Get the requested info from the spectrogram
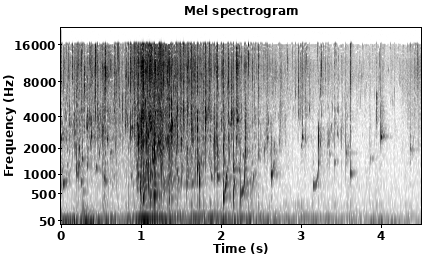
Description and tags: Squeezing sponge into bucket of water
Squeezing a sponge into a plastic bucket water. Recorded with a Zoom H4n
